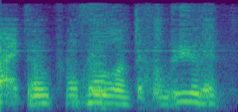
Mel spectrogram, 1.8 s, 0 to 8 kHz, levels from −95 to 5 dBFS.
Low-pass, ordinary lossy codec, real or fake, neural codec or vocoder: 7.2 kHz; MP3, 64 kbps; fake; codec, 44.1 kHz, 0.9 kbps, DAC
